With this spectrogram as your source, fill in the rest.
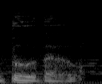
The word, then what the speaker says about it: Bobo: monsieur de bobo fine monsieur de bubbo the emphasis falls on the last syllable see now i'd rather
